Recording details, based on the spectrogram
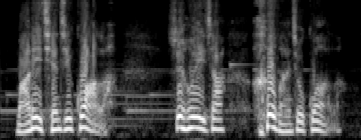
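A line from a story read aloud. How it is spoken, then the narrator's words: Excited shout. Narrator (Chinese): 朋友兴奋地喊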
